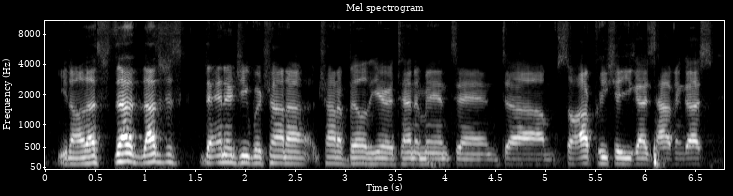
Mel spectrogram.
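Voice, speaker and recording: Smooth-voiced man pitching his app. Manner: upbeat, pitching features, with many fillers. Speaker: guest promoting a sports app. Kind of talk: casual promotional chat.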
